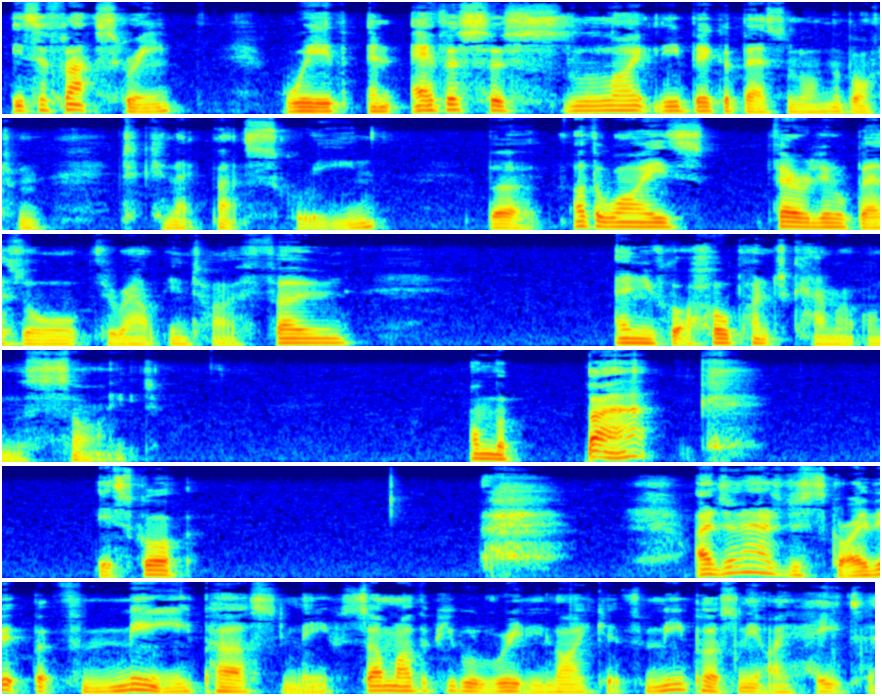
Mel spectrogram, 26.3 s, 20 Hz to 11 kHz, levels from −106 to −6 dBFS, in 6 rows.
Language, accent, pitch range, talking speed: English, British, 100-130 Hz, 145 wpm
